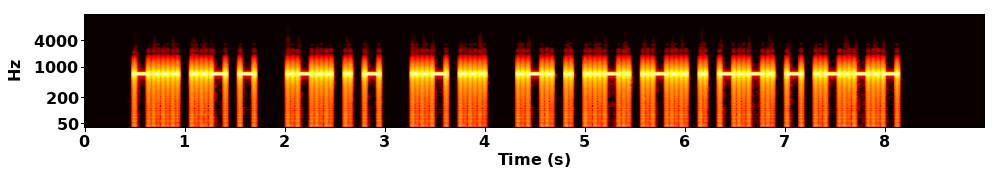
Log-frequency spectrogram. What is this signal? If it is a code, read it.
Morse code, heard as a keyed tone, about 25 wpm, 700 Hz. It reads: BUT LET US REFLECT.
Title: Sentences from Top 1500 Words 25wpm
